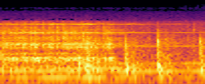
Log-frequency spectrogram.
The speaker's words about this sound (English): There's the phone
